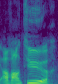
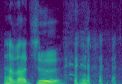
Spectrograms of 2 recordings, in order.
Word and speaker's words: Aventure: Is it LP? Aventure. Aventure. Adventure in French.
